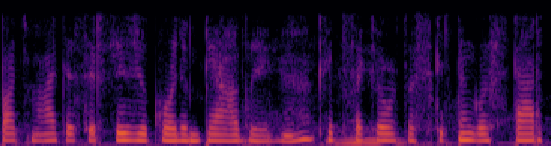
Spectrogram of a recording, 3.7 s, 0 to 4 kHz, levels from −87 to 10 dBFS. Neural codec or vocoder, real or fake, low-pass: codec, 44.1 kHz, 3.4 kbps, Pupu-Codec; fake; 3.6 kHz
